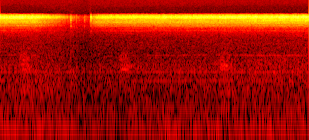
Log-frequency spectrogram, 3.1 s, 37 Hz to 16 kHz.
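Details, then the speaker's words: Jouef 3-pole model train motor after cleaning, run directly from a battery with polarity reversed: steady, high, thin whir with no screeching or howling, much quieter than before cleaning and turning slower; normal running small motor. "There we go. Much quieter. Even if I lean over, no screeching, no howling."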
